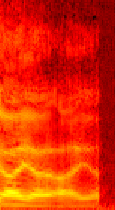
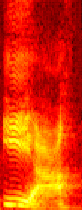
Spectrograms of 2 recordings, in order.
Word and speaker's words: Ia: I say Aya. Aya? Isn't Aya Oh! The Black Goat in the Wood with 1,000 Young? Sorry. Yeah, no, that is correct. I've always pronounced it Iya, which is why I got confused. I'm like, who the fuck is Aya spelled A-Y-A? Ew. See, it's IA. You know, however you want to pronounce that.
